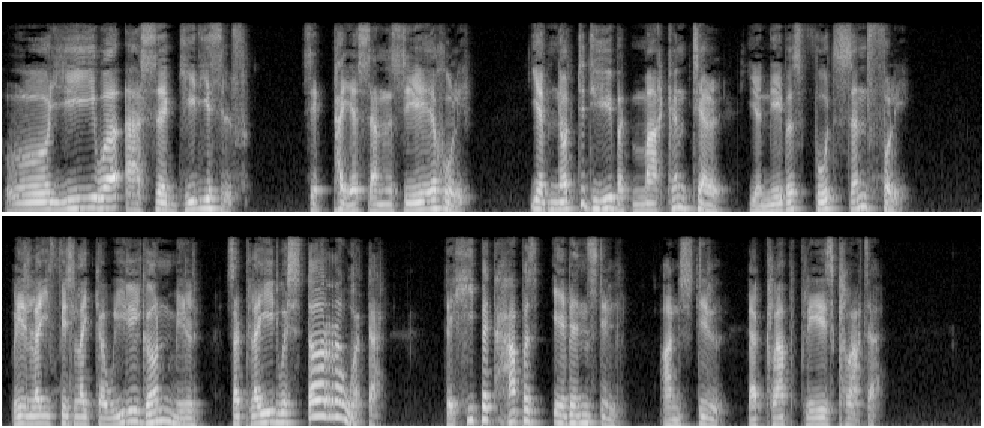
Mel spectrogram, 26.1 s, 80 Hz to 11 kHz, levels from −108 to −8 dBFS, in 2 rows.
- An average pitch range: Yes, average, 5.0 semitones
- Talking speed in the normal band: No, slow, 115 wpm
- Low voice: Yes, low, 125 Hz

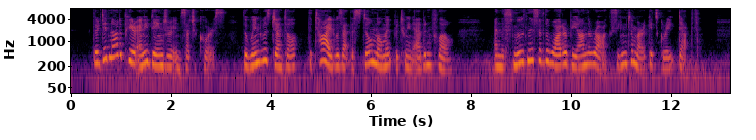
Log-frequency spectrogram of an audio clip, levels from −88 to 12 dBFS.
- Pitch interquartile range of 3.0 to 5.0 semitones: Yes, average, 4.0 semitones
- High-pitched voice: Yes, high, 215 Hz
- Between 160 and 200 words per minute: Yes, average, 180 wpm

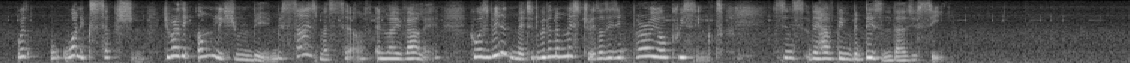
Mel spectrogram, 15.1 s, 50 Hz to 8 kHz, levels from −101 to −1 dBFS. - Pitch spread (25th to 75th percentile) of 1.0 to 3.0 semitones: No, average, 4.4 semitones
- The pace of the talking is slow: Yes, slow, 130 wpm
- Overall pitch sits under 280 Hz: No, very high, 315 Hz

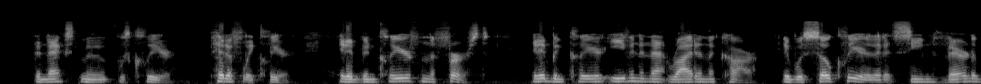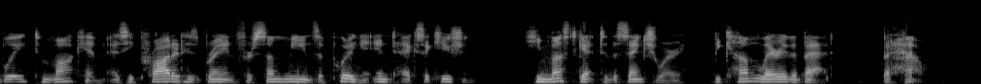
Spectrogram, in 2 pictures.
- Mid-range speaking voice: No, low, 120 Hz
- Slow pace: No, average, 185 wpm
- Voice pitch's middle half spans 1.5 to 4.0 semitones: Yes, narrow, 2.6 semitones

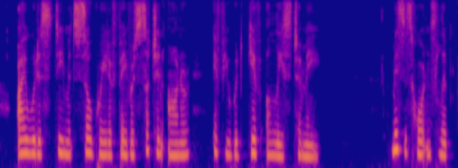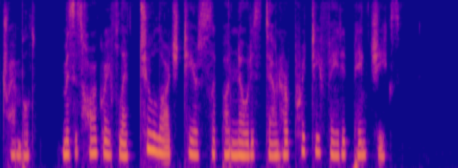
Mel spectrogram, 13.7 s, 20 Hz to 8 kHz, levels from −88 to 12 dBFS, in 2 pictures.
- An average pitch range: No, narrow, 2.2 semitones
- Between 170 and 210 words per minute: No, average, 155 wpm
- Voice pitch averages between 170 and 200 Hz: Yes, medium, 185 Hz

